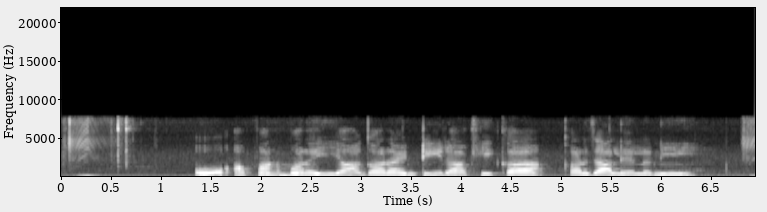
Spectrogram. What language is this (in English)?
Maithili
